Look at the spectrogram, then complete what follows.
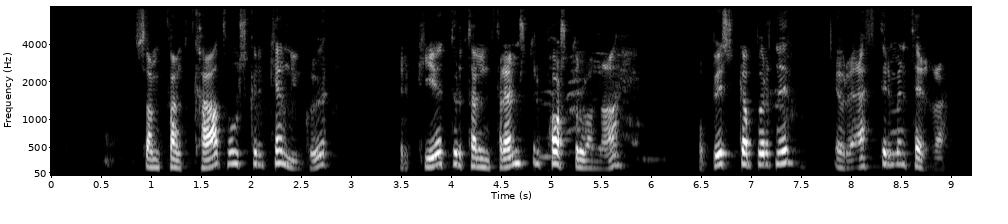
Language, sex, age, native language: Icelandic, male, 40-49, Icelandic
